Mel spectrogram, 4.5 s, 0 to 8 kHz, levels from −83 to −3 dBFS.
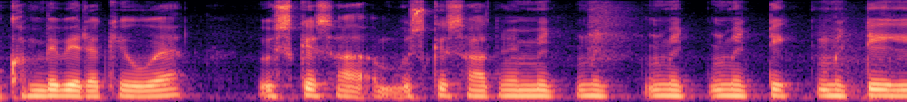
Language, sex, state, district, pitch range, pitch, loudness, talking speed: Hindi, male, Bihar, Patna, 120-130 Hz, 125 Hz, -17 LUFS, 210 wpm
